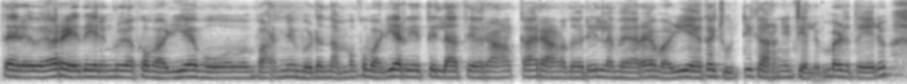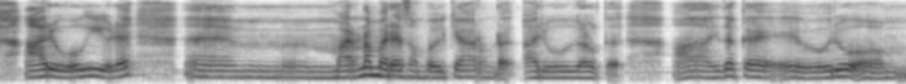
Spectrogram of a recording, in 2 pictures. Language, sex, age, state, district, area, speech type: Malayalam, female, 60+, Kerala, Kottayam, rural, spontaneous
